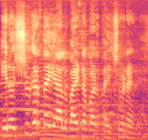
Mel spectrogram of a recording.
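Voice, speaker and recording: A man leads a charismatic deliverance service, his voice pitched high. He hammers the same short questions and orders again and again, often breaking into shouts. Loud music plays behind him the whole time. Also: expressive, quick pace. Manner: repeats sharp commands and questions, bursts into shouts. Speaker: preacher leading a deliverance prayer.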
